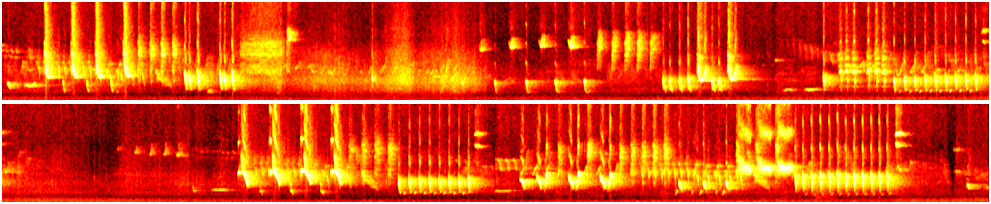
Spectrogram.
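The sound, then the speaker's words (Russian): A thrush nightingale sings loudly, pouring out rich phrases of rapid clicks, rattling trills and bright whistles, with short pauses between bursts over a low steady hum. “И, наконец, восточный соловей. Пение его можно услыхать за километр. Мощное, раскатистое, яркое.”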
